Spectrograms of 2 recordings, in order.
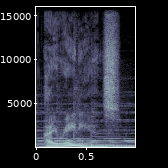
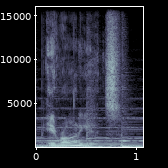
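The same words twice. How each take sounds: First: The word is said in an Americanized way. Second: The word is said in a native-like way. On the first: The speaker calls it wrong. "not Iranians" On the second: The speaker calls it right. "they looked like Iranians"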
